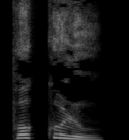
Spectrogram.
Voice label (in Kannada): "ಪೊಕ್ಕುಳು", Kannada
